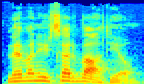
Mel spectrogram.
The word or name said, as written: sarvatio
